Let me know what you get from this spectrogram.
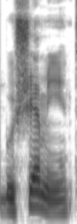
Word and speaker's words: Buscemi: Because I think it's just B-U-S-C. – EMI. – Yeah. – Yeah. – And Buscemi, to make a sh, like the C in Italian is usually a ch noise, mm-hmm. not a k or a s or whatever.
